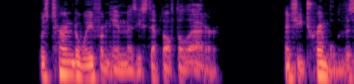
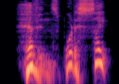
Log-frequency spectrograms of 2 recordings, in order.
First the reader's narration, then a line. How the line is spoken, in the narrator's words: exclaimed Foster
